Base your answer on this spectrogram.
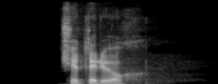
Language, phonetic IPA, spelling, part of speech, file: Russian, [t͡ɕɪtɨˈrʲɵx], четырёх, numeral, Ru-четырёх.ogg
- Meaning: inflection of четы́ре (četýre): 1. genitive/prepositional 2. animate accusative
